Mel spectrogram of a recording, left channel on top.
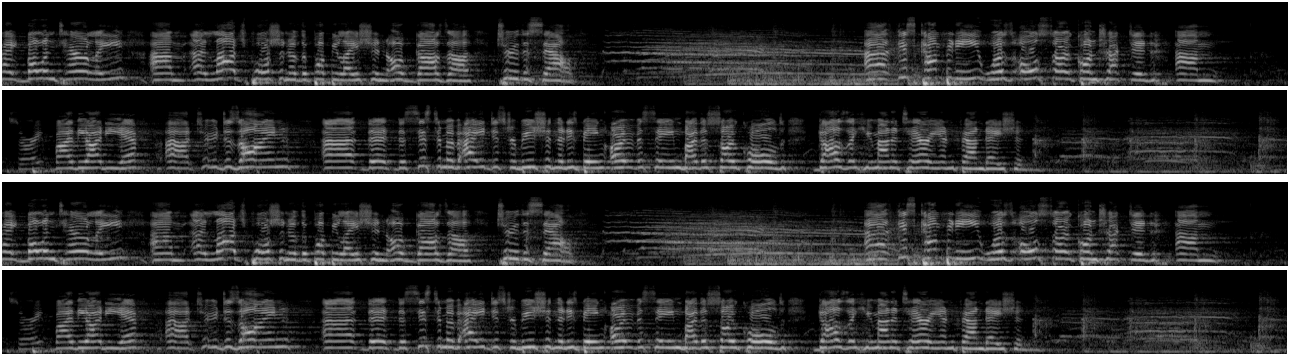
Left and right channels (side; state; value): both; normal; correlation 0.76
